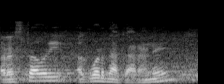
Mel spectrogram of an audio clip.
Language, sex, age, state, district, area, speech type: Gujarati, male, 45-60, Gujarat, Valsad, rural, spontaneous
